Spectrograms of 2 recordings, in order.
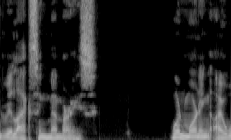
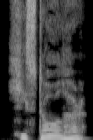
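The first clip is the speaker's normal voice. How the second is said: acted panic; 8 semitones higher than usual. A narrator's reading. Women report the abduction in panic.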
